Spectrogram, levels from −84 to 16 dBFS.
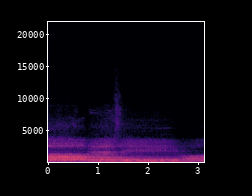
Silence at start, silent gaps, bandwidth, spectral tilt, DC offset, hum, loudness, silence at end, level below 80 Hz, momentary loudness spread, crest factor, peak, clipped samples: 0 s; none; 11 kHz; -6 dB/octave; under 0.1%; none; -31 LUFS; 0 s; -76 dBFS; 8 LU; 14 dB; -16 dBFS; under 0.1%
